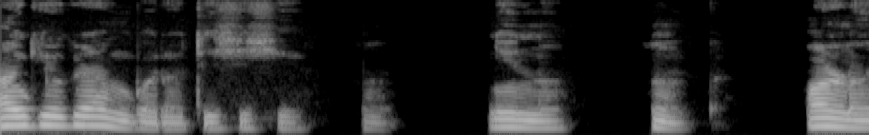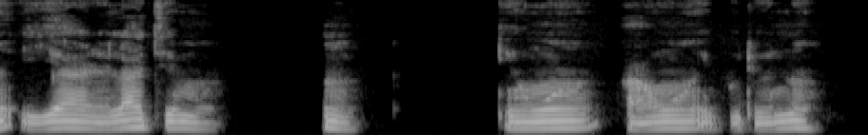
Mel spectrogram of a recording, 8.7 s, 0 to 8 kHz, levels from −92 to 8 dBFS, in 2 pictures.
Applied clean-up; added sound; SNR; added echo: none; none; none; none.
